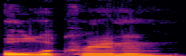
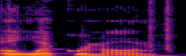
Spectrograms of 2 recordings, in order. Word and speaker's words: olecranon: called the olecranon fossa you'll call it olacranon and i will correct you hundreds and hundreds of times but it is the olecranon a tubercle is a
